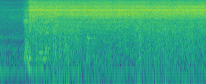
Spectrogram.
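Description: Steam bursts from a pressure cooker full of beans with a loud, sudden hiss that holds on as a strong, steady whistle of venting steam close by.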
